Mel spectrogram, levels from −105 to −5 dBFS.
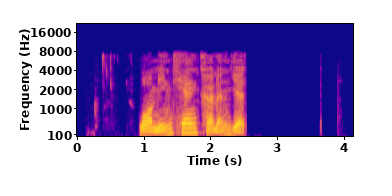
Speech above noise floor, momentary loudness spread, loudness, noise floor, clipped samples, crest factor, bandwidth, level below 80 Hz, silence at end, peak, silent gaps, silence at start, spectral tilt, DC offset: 34 dB; 4 LU; -18 LUFS; -51 dBFS; under 0.1%; 18 dB; 7.6 kHz; -64 dBFS; 1.65 s; -4 dBFS; none; 0.95 s; -7.5 dB/octave; under 0.1%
